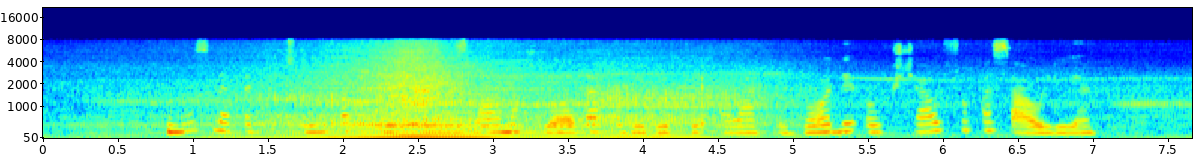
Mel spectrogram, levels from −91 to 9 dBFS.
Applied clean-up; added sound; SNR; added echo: none; Engine; 0 dB; none.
